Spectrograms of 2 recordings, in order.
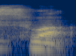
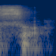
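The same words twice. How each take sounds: First: "swa" with a w glide after the s; SWA pronunciation. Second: "sa" with no w glide; SA pronunciation. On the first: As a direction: say "swa" with s and w blended. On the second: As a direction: say "sa" with the vowel straight after s. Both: Shown as a demonstration. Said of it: "not sa".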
